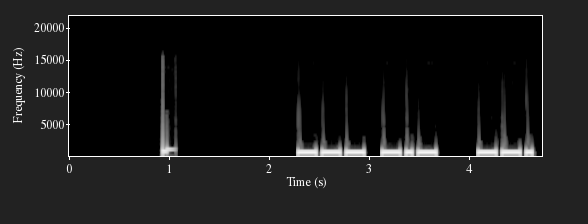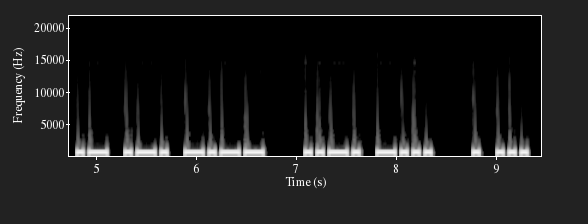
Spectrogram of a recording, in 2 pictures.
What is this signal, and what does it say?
Morse code, heard as a keyed tone, about 21 wpm, 700 Hz. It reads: OK GARY FB ES
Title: Practice QSO - Exchange 2 - Info - 20wpm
